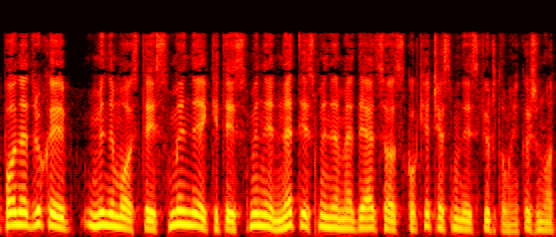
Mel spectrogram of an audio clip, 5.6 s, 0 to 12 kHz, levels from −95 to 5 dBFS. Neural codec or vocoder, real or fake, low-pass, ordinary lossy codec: codec, 16 kHz, 4.8 kbps, FACodec; fake; 7.2 kHz; MP3, 48 kbps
